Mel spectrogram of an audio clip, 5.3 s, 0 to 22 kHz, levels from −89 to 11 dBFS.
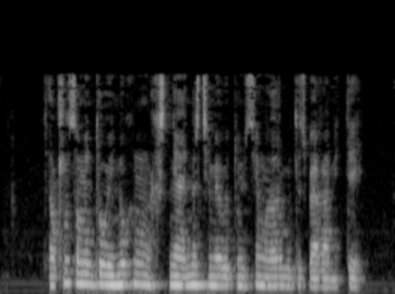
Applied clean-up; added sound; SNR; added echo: none; none; none; none.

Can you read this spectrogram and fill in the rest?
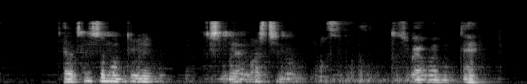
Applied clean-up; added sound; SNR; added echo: neural mask model DeepFilterNet 3.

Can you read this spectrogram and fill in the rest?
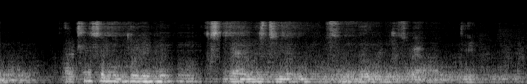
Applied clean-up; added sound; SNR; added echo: neural separator model SepFormer DNS4.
